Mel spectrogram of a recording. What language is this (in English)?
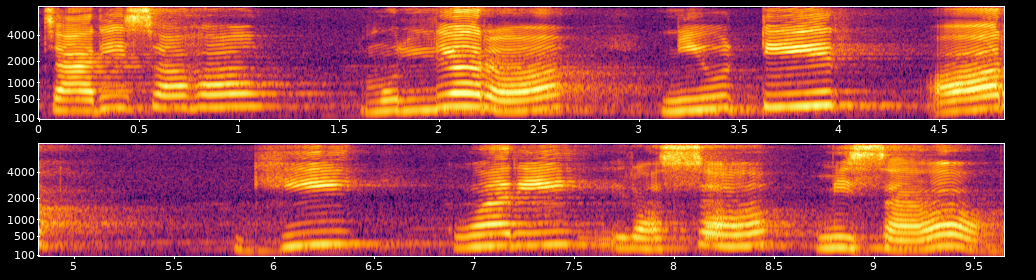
Odia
